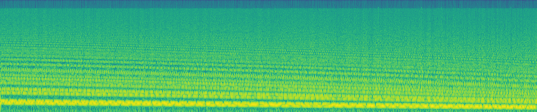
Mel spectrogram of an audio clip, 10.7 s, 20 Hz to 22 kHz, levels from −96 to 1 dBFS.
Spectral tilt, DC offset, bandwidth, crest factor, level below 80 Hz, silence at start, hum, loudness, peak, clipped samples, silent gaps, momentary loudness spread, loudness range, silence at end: -3.5 dB/octave; under 0.1%; over 20 kHz; 4 dB; -30 dBFS; 0 s; none; -3 LUFS; 0 dBFS; 20%; none; 0 LU; 0 LU; 0 s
